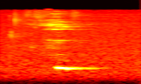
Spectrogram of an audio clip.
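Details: Siberian husky talking with its owner indoors while lying on a coffee table: a single short, smooth, mid-pitched vocal tone, slightly falling, lasting about half a second, between the owner's spoken remarks.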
